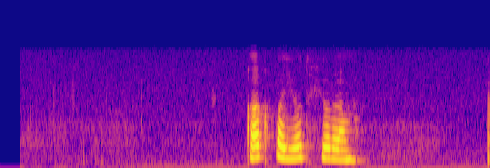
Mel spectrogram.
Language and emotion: Russian, neutral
